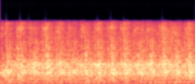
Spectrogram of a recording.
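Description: Sewing machine stitching quilt binding, a close, steady mechanical whir with a fast regular stitching pulse running continuously.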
